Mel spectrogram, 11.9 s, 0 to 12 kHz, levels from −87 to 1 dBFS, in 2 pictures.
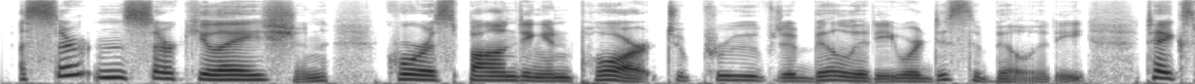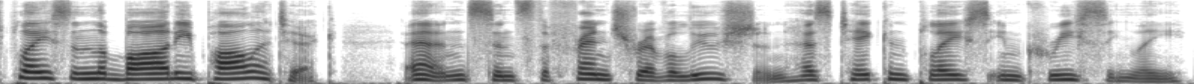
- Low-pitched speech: No, medium, 175 Hz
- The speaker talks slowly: Yes, slow, 130 wpm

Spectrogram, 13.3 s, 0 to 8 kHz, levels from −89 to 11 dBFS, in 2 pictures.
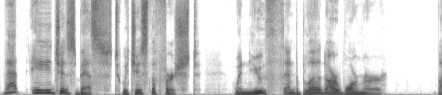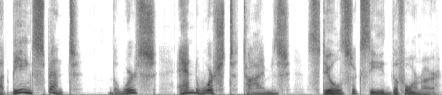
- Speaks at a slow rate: Yes, slow, 120 wpm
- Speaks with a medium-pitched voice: Yes, medium, 150 Hz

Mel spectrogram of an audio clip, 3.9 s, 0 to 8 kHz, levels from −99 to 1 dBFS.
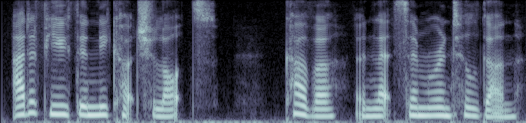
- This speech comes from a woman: Yes, female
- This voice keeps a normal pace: Yes, average, 180 wpm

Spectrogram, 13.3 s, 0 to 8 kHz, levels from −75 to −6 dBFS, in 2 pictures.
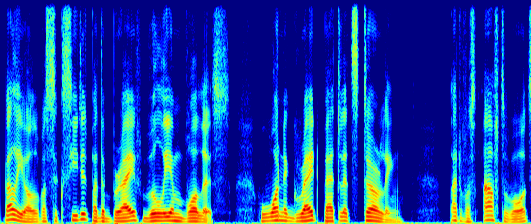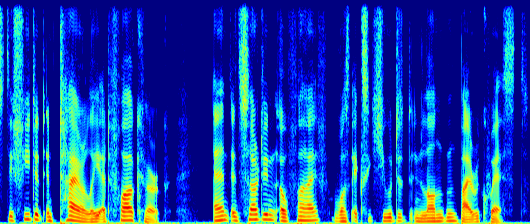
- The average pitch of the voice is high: No, low, 125 Hz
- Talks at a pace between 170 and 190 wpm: No, average, 150 wpm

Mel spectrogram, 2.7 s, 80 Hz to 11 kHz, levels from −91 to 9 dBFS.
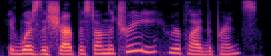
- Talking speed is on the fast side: Yes, fast, 220 wpm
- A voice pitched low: No, high, 235 Hz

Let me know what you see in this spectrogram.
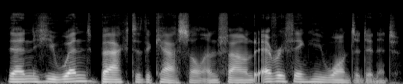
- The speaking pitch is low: Yes, low, 110 Hz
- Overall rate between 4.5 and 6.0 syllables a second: Yes, 4.9 syllables/s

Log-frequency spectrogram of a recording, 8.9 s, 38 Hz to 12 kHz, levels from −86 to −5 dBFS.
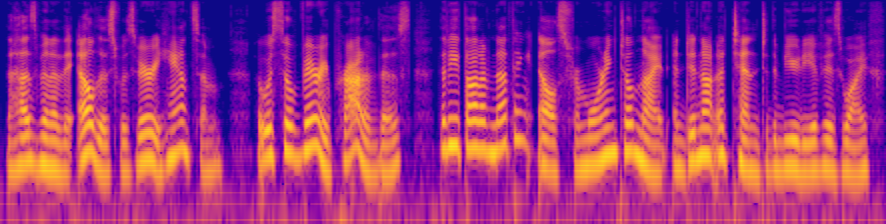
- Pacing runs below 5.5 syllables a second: No, 5.7 syllables/s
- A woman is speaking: Yes, female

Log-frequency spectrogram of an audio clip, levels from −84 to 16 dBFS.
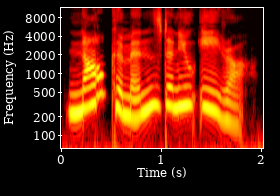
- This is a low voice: No, very high, 265 Hz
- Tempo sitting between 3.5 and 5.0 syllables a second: Yes, 4.7 syllables/s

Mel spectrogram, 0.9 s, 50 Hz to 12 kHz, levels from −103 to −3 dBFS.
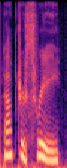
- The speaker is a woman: No, male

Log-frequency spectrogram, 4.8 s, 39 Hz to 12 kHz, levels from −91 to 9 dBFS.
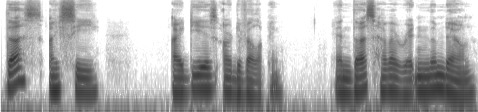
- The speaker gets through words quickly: No, average, 165 wpm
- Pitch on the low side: Yes, low, 115 Hz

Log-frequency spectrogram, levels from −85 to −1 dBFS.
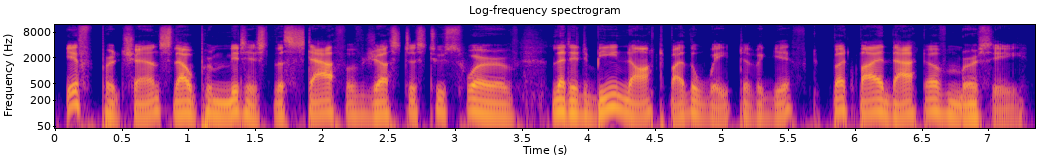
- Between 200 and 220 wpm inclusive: Yes, fast, 205 wpm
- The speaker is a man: Yes, male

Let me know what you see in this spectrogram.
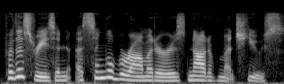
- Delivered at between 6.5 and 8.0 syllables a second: No, 6.2 syllables/s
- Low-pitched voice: No, high, 210 Hz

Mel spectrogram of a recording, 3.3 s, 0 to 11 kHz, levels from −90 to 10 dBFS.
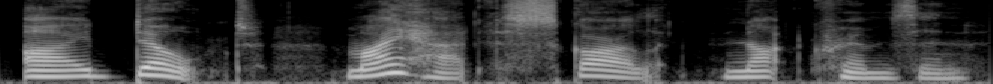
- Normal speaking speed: Yes, average, 145 wpm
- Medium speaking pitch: No, high, 200 Hz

